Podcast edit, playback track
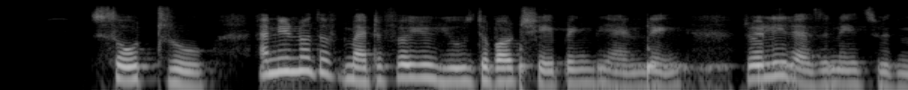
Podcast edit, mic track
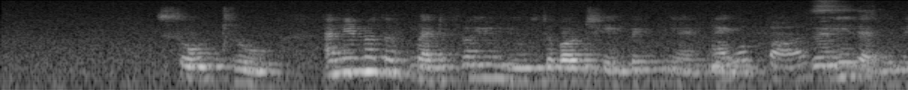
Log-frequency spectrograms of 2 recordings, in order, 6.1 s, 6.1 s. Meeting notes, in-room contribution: present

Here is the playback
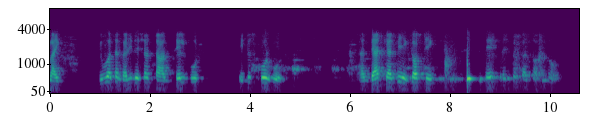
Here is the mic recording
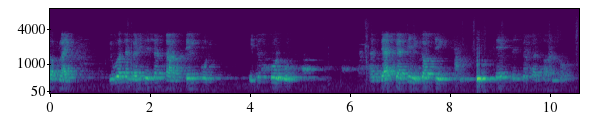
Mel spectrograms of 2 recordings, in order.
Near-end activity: none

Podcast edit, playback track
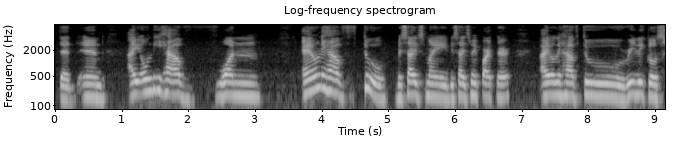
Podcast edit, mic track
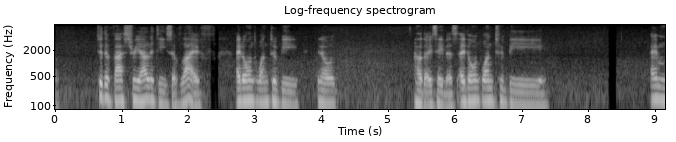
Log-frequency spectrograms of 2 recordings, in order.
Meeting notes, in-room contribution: present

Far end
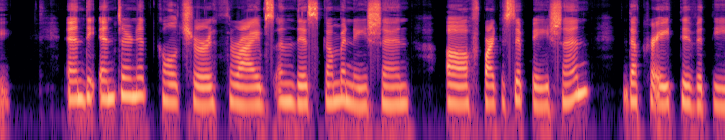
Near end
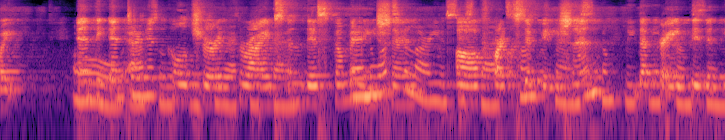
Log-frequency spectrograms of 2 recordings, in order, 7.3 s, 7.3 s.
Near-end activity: present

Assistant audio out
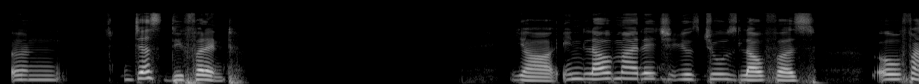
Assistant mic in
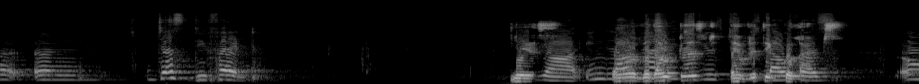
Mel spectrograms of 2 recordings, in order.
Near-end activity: present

